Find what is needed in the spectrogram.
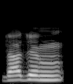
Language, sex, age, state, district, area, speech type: Bodo, male, 45-60, Assam, Chirang, rural, spontaneous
